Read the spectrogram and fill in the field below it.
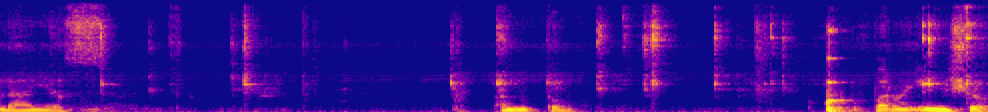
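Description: A spoon clinks against a mug.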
